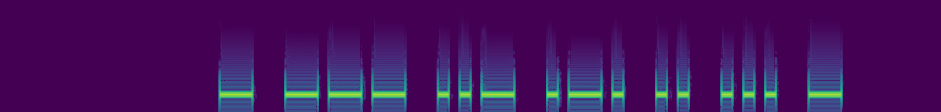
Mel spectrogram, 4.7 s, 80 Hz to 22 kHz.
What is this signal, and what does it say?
Morse code, heard as a keyed tone, about 22 wpm, 700 Hz. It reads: TOURIST
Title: Top 1501-1750 Words 22wpm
